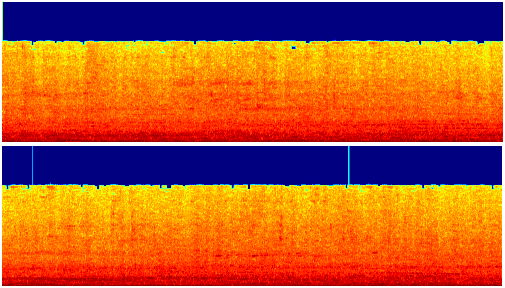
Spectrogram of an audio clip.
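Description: Many cartoon soundtracks playing over one another at once, their music and sound effects blended into a dense, loud, steady jumble with no single sound standing out.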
